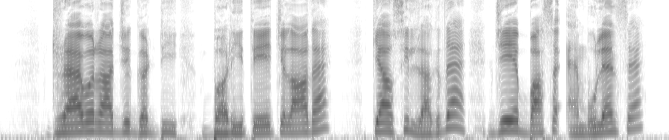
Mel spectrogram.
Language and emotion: Dogri, angry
